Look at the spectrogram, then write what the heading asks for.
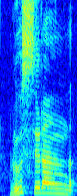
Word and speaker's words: loose: 루즈 하면 안 됩니다. 왜냐면 우리가 그 콩글리시죠. 이게 일상에서 너 일상이 너무 루즈해진 거 아니야? 라는 표현 쓰잖아요. 루즈가 아니고 영어는 루스입니다. S 발음 납니다.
